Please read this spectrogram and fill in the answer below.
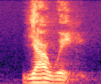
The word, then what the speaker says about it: Yahweh: If you were to look at the overhead slide, the original text is YHWH, Yahweh. And because it's hard for English people to pronounce it, we add an A and we add an E in to make it Yahweh.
